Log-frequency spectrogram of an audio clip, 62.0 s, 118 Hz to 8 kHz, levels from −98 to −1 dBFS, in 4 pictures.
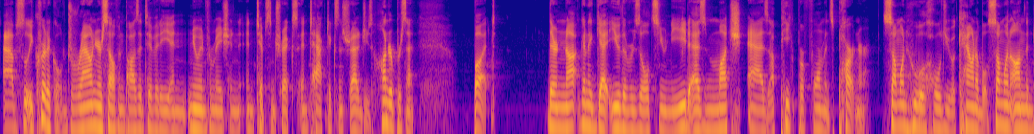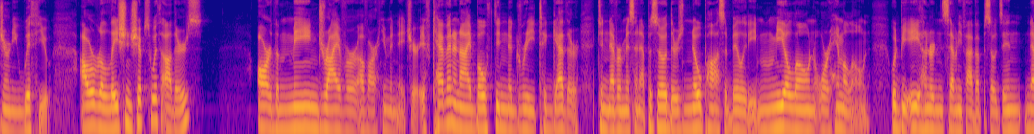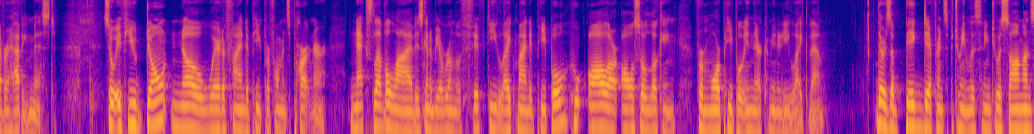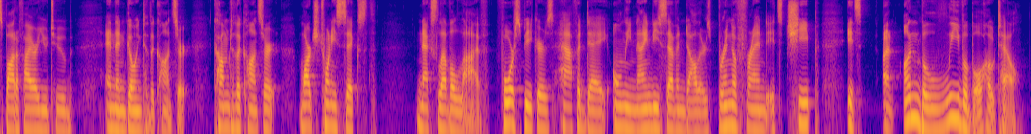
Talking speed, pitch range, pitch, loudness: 165 wpm, 125-140 Hz, 130 Hz, -25 LUFS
